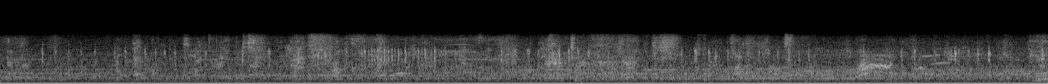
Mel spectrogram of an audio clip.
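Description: Two dogs, a Bouvier des Flandres and a small terrier, playing rough on grass: a busy run of short scuffling noises, with one of them giving a short whine near the end.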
